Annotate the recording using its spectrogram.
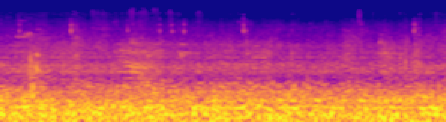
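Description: Outdoor market-square ambience: people's voices and footsteps on paving over a steady low rumble.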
